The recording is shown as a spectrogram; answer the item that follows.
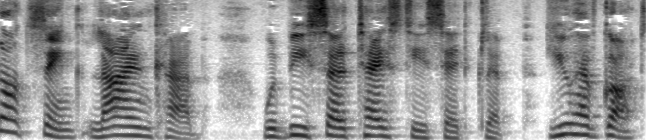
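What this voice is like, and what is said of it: Usual voice. Nothing is said of it.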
